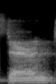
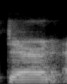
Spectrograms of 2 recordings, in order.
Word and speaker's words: Derryn: So it's Darren, D-E-R-R-Y-N. You can see how my name is spelled there. So it's Darren XL Medium on TikTok.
